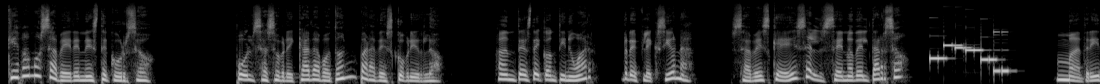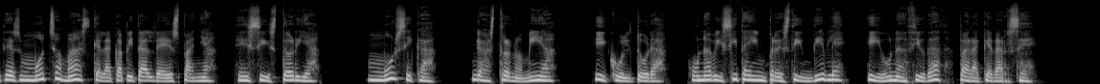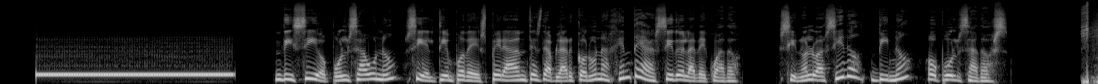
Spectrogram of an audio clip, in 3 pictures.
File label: narration ivr elearning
